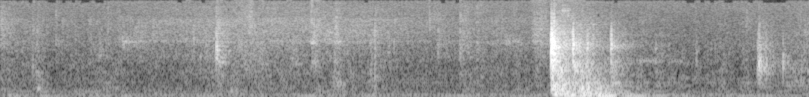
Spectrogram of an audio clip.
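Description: A wooden door shut with a single firm thud nearly three seconds in, with a few faint small knocks before it.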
